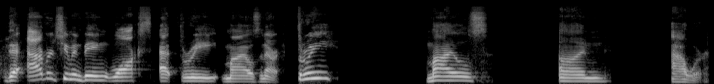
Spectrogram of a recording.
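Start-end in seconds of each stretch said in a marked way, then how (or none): 3.0-7.1 one word at a time, long pauses; word-by-word slowness. Shown as a demonstration. Speaker showing the audience walking pace, slow and spaced. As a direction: say it at a strolling pace, each word alone.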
